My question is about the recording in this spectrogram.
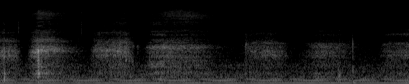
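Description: Soft breathing close to the microphone, several quiet puffs through the nose, with a faint tap about a third of a second in.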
